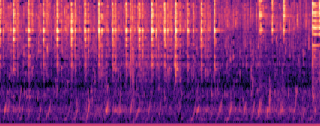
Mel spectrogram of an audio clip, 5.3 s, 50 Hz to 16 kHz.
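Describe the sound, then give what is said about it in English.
Brisk stirring of a liquid mixture gives a rapid, steady run of many small clicks and wet ticks over a constant low electrical hum, with no voices. “Add this to the mixture. Stir briskly for 5 seconds.”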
